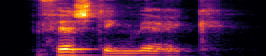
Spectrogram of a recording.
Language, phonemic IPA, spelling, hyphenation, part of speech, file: Dutch, /ˈvɛs.tɪŋˌʋɛrk/, vestingwerk, ves‧ting‧werk, noun, Nl-vestingwerk.ogg
- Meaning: a defence work, a fortification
